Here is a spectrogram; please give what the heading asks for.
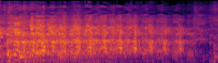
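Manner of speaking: long, loud burst of laughter; roaring laughter at the joke; big laugh. Real, not acted. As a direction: laugh hard at the punchline. Audience laughs at punchline.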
